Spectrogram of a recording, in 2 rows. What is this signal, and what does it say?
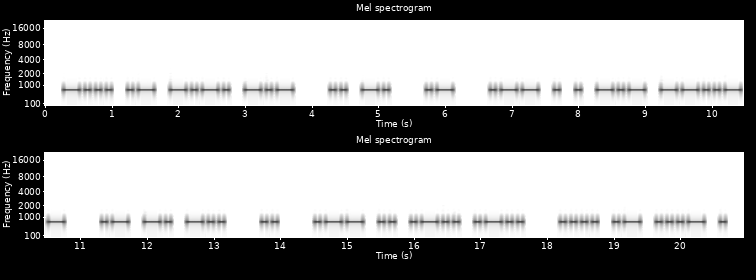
Morse code, heard as a keyed tone, about 15 wpm, 700 Hz. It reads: BACK IN A WEEK, AND I WILL HAVE
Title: Sentences from Top 1000 Words - Review Part 3 - 15wpm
